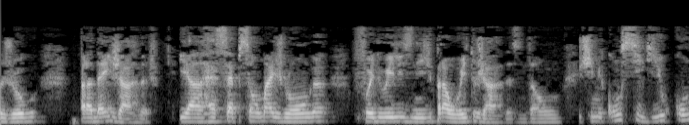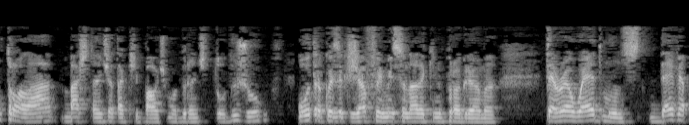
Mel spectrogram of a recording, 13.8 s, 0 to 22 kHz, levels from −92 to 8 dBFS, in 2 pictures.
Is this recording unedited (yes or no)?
no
